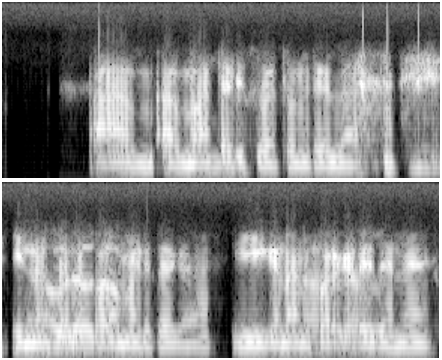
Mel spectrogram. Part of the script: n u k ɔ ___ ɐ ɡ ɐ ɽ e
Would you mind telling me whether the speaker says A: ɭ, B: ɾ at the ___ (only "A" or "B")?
B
